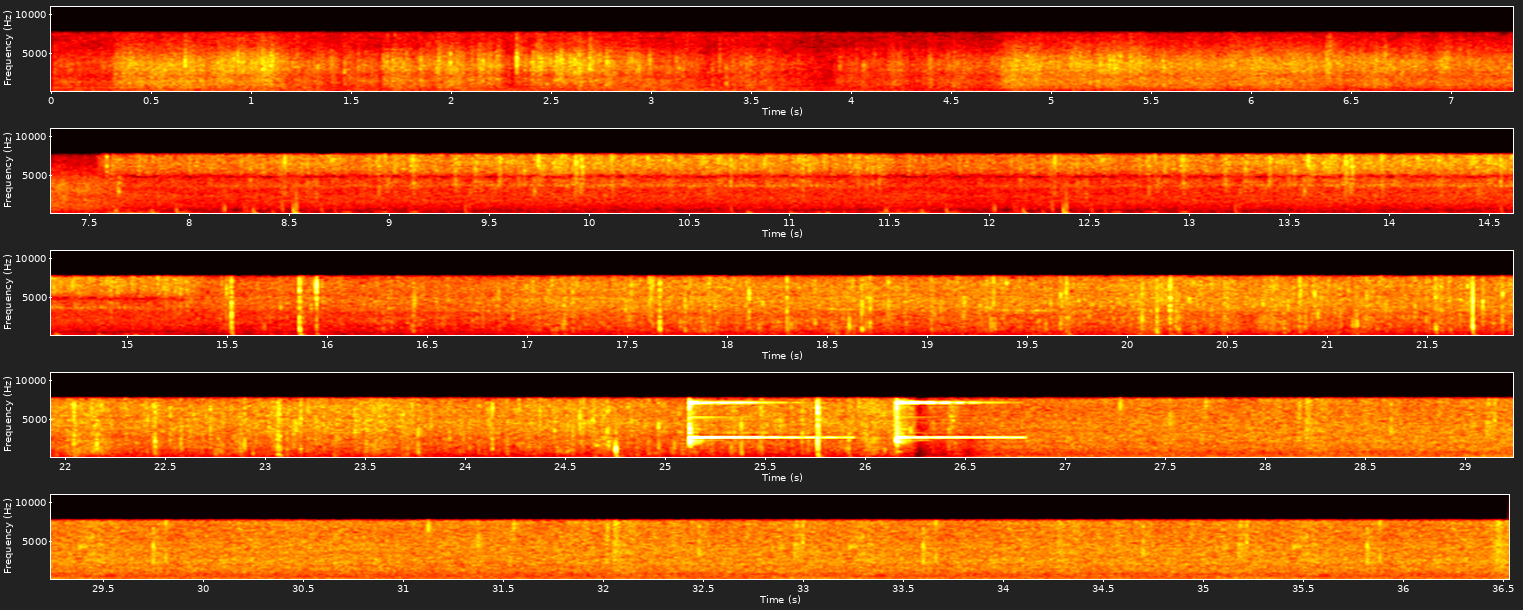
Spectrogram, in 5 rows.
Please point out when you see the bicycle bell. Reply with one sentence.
The bicycle bell can be heard from 25.1 to 26.8 s.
